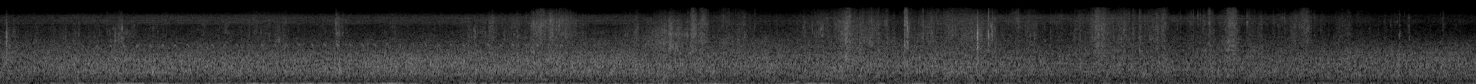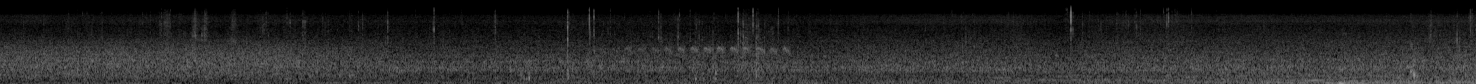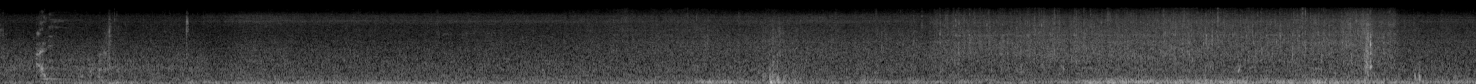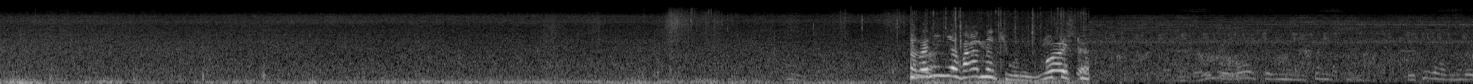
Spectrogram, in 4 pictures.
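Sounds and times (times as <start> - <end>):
steady outdoor hiss: 0.0 - 59.0
twigs and leaves clicking: 4.7 - 14.5, 16.3 - 22.8.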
